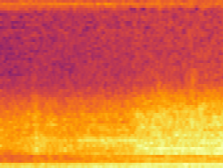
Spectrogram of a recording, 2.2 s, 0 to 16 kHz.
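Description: NASCAR stock cars roar around the track during the 2002 MBNA 500 at Dover, a steady, loud, droning engine howl that stays constant throughout.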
